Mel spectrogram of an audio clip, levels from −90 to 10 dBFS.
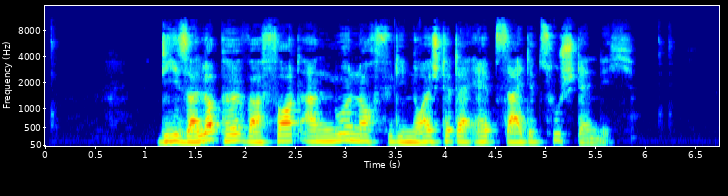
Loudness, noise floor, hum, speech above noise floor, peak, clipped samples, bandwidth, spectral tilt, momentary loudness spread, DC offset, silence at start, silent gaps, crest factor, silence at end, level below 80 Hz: -23 LUFS; -77 dBFS; none; 53 dB; -4 dBFS; under 0.1%; 11 kHz; -5 dB/octave; 15 LU; under 0.1%; 1.15 s; none; 22 dB; 0.9 s; -64 dBFS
